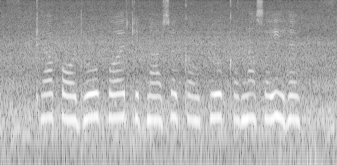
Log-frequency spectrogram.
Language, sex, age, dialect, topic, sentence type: Hindi, female, 18-24, Kanauji Braj Bhasha, agriculture, question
